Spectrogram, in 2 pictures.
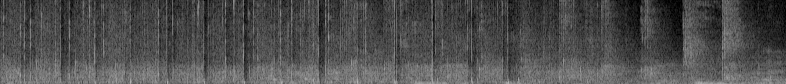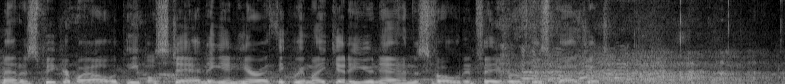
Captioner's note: cheering/applause; applause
